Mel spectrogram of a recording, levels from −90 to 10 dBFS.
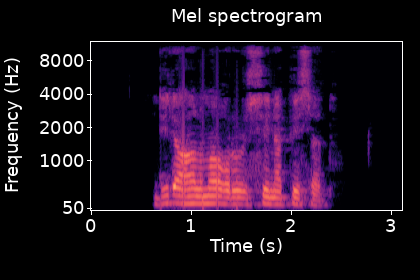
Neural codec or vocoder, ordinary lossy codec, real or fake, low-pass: none; AAC, 48 kbps; real; 10.8 kHz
